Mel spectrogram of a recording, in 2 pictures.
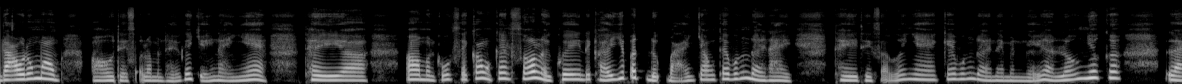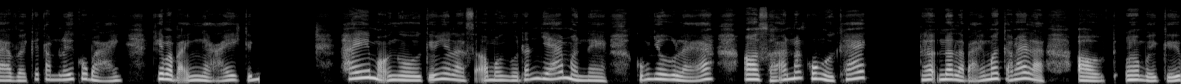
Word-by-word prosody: đâu", 215 Hz, +3 st, +5 dB
đúng 260 Hz, +3 st, +3 dB
hông? 245 Hz, -4 st, +4 dB, 0.3 s
Ồ, 180 Hz, 0 st, -1 dB
thiệt 175 Hz, -2 st, -6 dB
sự -, -, -8 dB
là 180 Hz, -, -2 dB
mình 175 Hz, -1 st, -5 dB
hiểu 160 Hz, 0 st, -6 dB
cái 245 Hz, -, +1 dB
chuyện 180 Hz, -5 st, -5 dB
này 175 Hz, -3 st, -3 dB
nha. 200 Hz, +3 st, 0 dB, 0.4 s
Thì, 200 Hz, -2 st, +3 dB
ờ, 190 Hz, -1 st, 0 dB, 0.4 s
ơ, 225 Hz, 0 st, +4 dB
mình 210 Hz, -2 st, -1 dB
cũng 215 Hz, +4 st, -2 dB
sẽ -, -, -1 dB
có 285 Hz, 0 st, +2 dB
một 265 Hz, -, +1 dB
cái 275 Hz, 0 st, +1 dB
số 285 Hz, +3 st, +6 dB
lời 240 Hz, -10 st, +2 dB
khuyên 235 Hz, -1 st, +2 dB
để 230 Hz, -, -2 dB
có 210 Hz, -3 st, -5 dB
thể 200 Hz, -, +3 dB
giúp 275 Hz, +5 st, +1 dB
ích 315 Hz, -1 st, 0 dB
được 180 Hz, -3 st, -2 dB
bạn 165 Hz, +1 st, -5 dB
trong 220 Hz, +1 st, -2 dB
cái 250 Hz, +1 st, 0 dB
vấn 270 Hz, +4 st, 0 dB
đề 205 Hz, -7 st, +1 dB
này. 180 Hz, -3 st, -3 dB, 0.4 s
Thì 190 Hz, -2 st, 0 dB
thiệt 180 Hz, 0 st, -6 dB
sự -, -, -8 dB
á 225 Hz, -, -2 dB
nha, 230 Hz, -3 st, -2 dB
cái 245 Hz, +1 st, -3 dB
vấn 250 Hz, +2 st, -3 dB
đề 200 Hz, -6 st, -2 dB
này 180 Hz, -1 st, -3 dB
mình 170 Hz, -1 st, -4 dB
nghĩ 160 Hz, +3 st, -3 dB
là 210 Hz, -3 st, 0 dB
lớn 210 Hz, +8 st, 0 dB
nhất 300 Hz, +1 st, +4 dB
á 295 Hz, -1 st, +2 dB, 0.4 s
là 190 Hz, -4 st, +1 dB
về 175 Hz, 0 st, -2 dB
cái 235 Hz, +7 st, -8 dB
tâm 215 Hz, -2 st, -3 dB
lý 220 Hz, +3 st, +1 dB
của 250 Hz, 0 st, -1 dB
bạn, 180 Hz, -4 st, -2 dB, 0.3 s
khi 255 Hz, -, +3 dB
mà 230 Hz, -, +6 dB
bạn 200 Hz, -1 st, 0 dB
ngại, 180 Hz, +2 st, 0 dB
kiểu, 190 Hz, +3 st, -1 dB, 0.9 s
thấy 290 Hz, +4 st, +4 dB
mọi 250 Hz, -8 st, +3 dB
người, 195 Hz, -2 st, +3 dB
kiểu -, -, 0 dB
như 250 Hz, 0 st, +2 dB
là, 205 Hz, -4 st, 0 dB
sợ -, -, -3 dB
mọi 195 Hz, 0 st, +1 dB
người 185 Hz, -1 st, -1 dB
đánh 225 Hz, +7 st, -1 dB
giá 260 Hz, +1 st, +2 dB
mình 225 Hz, -11 st, +3 dB
nè, 180 Hz, -2 st, 0 dB, 0.3 s
cũng 235 Hz, -, -2 dB
như 235 Hz, -3 st, +3 dB
là 180 Hz, -3 st, +1 dB
á, 240 Hz, +3 st, +2 dB, 0.3 s
ơ, 235 Hz, -1 st, +6 dB
sợ 175 Hz, -, -4 dB
ánh 225 Hz, +8 st, +1 dB
mắt 290 Hz, +1 st, +1 dB
của 265 Hz, -, +4 dB
người 210 Hz, -8 st, +2 dB
khác, 270 Hz, +6 st, +1 dB, 0.5 s
thế 220 Hz, +1 st, +3 dB
nên 230 Hz, 0 st, +4 dB
là 190 Hz, -, +2 dB
bạn 185 Hz, +6 st, -2 dB
mới 260 Hz, +2 st, +5 dB
cảm 205 Hz, -, -2 dB
thấy 270 Hz, +2 st, +4 dB
là, 235 Hz, -, +1 dB, 0.3 s
ờ, 170 Hz, -2 st, +3 dB, 0.2 s
ơ, 210 Hz, +1 st, +4 dB
bị, 175 Hz, -5 st, 0 dB
kiểu, 170 Hz, +4 st, +2 dB
210 Hz, 255 wpm, -21 LUFS, 185-245 Hz, 0.9 s, số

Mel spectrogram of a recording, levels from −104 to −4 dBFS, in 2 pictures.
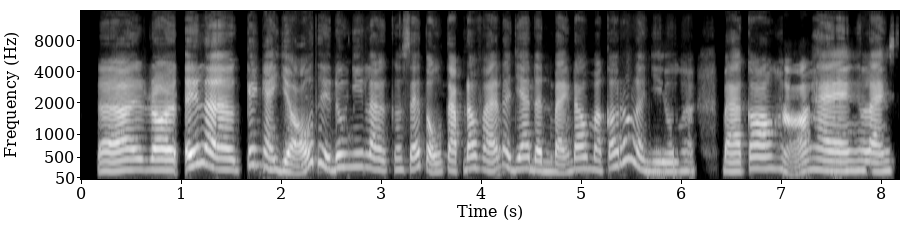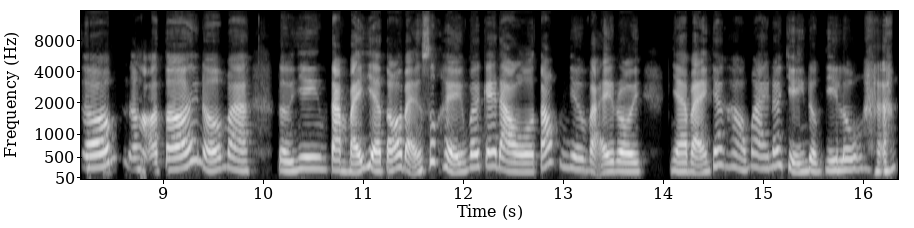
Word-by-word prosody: Trời 200 Hz, 0 st, +3 dB
ơi! 225 Hz, +2 st, +5 dB
Rồi 225 Hz, -1 st, +6 dB
ý 295 Hz, +3 st, +8 dB
là 240 Hz, -10 st, +5 dB
cái 335 Hz, +1 st, -4 dB
ngày 260 Hz, -8 st, -3 dB
giỗ 195 Hz, -, +2 dB
thì 285 Hz, -9 st, -2 dB
đương 280 Hz, +3 st, -2 dB
nhiên 295 Hz, 0 st, -9 dB
là 235 Hz, -5 st, -2 dB
c 230 Hz, +2 st, -13 dB
sẽ 240 Hz, +5 st, -2 dB
tụ 190 Hz, -10 st, -2 dB
tập, 205 Hz, +1 st, 0 dB
đâu 255 Hz, +2 st, +1 dB
phải 200 Hz, -2 st, -1 dB
là 320 Hz, -, -6 dB
gia 250 Hz, 0 st, -3 dB
đình 205 Hz, -3 st, -2 dB
bạn 175 Hz, 0 st, -3 dB
đâu, 245 Hz, +1 st, -2 dB
mà 225 Hz, -2 st, -4 dB
có 275 Hz, +6 st, -4 dB
rất 450 Hz, +5 st, -5 dB
là 275 Hz, -, -3 dB
nhiều, 195 Hz, -2 st, -5 dB
à, -, -, -10 dB, 0.3 s
bà 195 Hz, 0 st, +1 dB
con, 250 Hz, +4 st, +1 dB
họ 245 Hz, -4 st, +2 dB
hàng, 210 Hz, -1 st, +3 dB
làng 205 Hz, -1 st, 0 dB
xóm 275 Hz, +7 st, +3 dB, 0.2 s
nữa, 240 Hz, -, -6 dB
họ 185 Hz, -, 0 dB
tới 250 Hz, -, +2 dB
nữa 210 Hz, +3 st, +1 dB
mà 225 Hz, -7 st, -2 dB, 0.3 s
tự 210 Hz, -1 st, -3 dB
nhiên 250 Hz, +2 st, -4 dB
tầm 215 Hz, -3 st, +2 dB
7:00 205 Hz, -, +2 dB
tối 210 Hz, +7 st, 0 dB
bạn -, -, -2 dB
xuất 405 Hz, -3 st, -7 dB
hiện 190 Hz, -7 st, 0 dB
với 280 Hz, +1 st, -1 dB
cái 305 Hz, +1 st, 0 dB
đầu 190 Hz, -7 st, +1 dB
tóc 370 Hz, -1 st, -1 dB
như 260 Hz, -5 st, -7 dB
vậy, 195 Hz, -2 st, -2 dB
rồi 195 Hz, -1 st, +1 dB, 0.3 s
nhà 200 Hz, -2 st, -1 dB
bạn 190 Hz, 0 st, 0 dB
chắc 320 Hz, 0 st, -5 dB
hổng 220 Hz, +5 st, -10 dB
ai 260 Hz, -3 st, -6 dB
nói 315 Hz, +3 st, -6 dB
chuyện 190 Hz, -5 st, -5 dB
được 195 Hz, +1 st, -5 dB
gì 215 Hz, 0 st, -5 dB
luôn 230 Hz, +3 st, -5 dB
hả? 200 Hz, -4 st, -6 dB
225 Hz, 240 wpm, -24 LUFS, 200-265 Hz, 0.3 s, ý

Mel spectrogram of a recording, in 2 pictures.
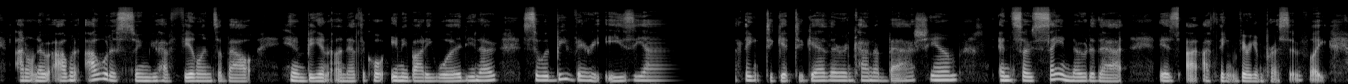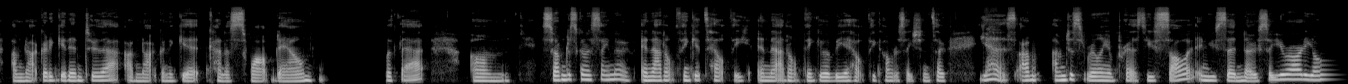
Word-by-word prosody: I 180 Hz, -, -1 dB
don't 175 Hz, -, 0 dB
know, 165 Hz, -1 st, +4 dB
I -, -, +1 dB
would 190 Hz, +2 st, 0 dB
I 205 Hz, -, +3 dB
would 245 Hz, +1 st, +2 dB
assume 170 Hz, -1 st, +1 dB
you 170 Hz, -, -1 dB
have 155 Hz, -2 st, -5 dB
feelings 165 Hz, 0 st, +1 dB
about 150 Hz, -1 st, -3 dB, 0.3 s
him 170 Hz, -4 st, +1 dB
being 155 Hz, 0 st, +2 dB
unethical, 155 Hz, +2 st, -1 dB
anybody 165 Hz, -3 st, +2 dB
would, 155 Hz, +1 st, +1 dB
you 180 Hz, 0 st, +1 dB
know, 185 Hz, +2 st, +2 dB, 0.3 s
so 205 Hz, -, +1 dB
it'd 195 Hz, -1 st, +2 dB
be 240 Hz, -, 0 dB
very 185 Hz, -7 st, -2 dB
easy, 190 Hz, +3 st, -2 dB
I 180 Hz, 0 st, -7 dB, 0.8 s
think, 190 Hz, 0 st, -1 dB
to 165 Hz, -, -5 dB
get 155 Hz, -1 st, 0 dB
together 180 Hz, 0 st, 0 dB
and 180 Hz, 0 st, -2 dB
kind 185 Hz, 0 st, -1 dB
of 175 Hz, -1 st, -5 dB
bash 190 Hz, +3 st, -4 dB
him, 205 Hz, 0 st, +3 dB, 0.4 s
and 190 Hz, -1 st, +3 dB
so 185 Hz, -4 st, +3 dB
saying 220 Hz, +4 st, +3 dB
no 170 Hz, -1 st, +2 dB
to 170 Hz, -, 0 dB
that 150 Hz, -2 st, -2 dB, 0.3 s
is, 165 Hz, 0 st, +1 dB
I -, -, +2 dB
I -, -, -1 dB
think 165 Hz, -1 st, -3 dB
very 155 Hz, -3 st, +5 dB
impressive, 155 Hz, +1 st, -4 dB
like, -, -, -1 dB, 0.3 s
"I'm 165 Hz, -, 0 dB
not 165 Hz, -1 st, -1 dB
gonna 180 Hz, 0 st, +2 dB
get 190 Hz, 0 st, +1 dB
into 180 Hz, +1 st, +2 dB
that, 190 Hz, -, +1 dB
I'm 160 Hz, -1 st, -3 dB
not 155 Hz, -1 st, -3 dB
gonna 165 Hz, -1 st, -2 dB
get 155 Hz, -1 st, -1 dB
kinda 155 Hz, -2 st, -2 dB
swamped 150 Hz, -1 st, +1 dB
down 155 Hz, +5 st, +1 dB, 0.7 s
with -, -, -3 dB
that, -, -, -1 dB, 0.4 s
um, 170 Hz, 0 st, 0 dB, 0.3 s
so 200 Hz, -, +4 dB
I'm 205 Hz, -, +4 dB
just 225 Hz, +1 st, -1 dB
gonna 225 Hz, -2 st, +3 dB
say 220 Hz, 0 st, -1 dB
no, 225 Hz, -4 st, 0 dB
and 185 Hz, 0 st, +5 dB
I 185 Hz, -, +4 dB
don't 190 Hz, +1 st, -1 dB
think 190 Hz, +1 st, 0 dB
it's 205 Hz, -, -1 dB
healthy, 180 Hz, -2 st, -3 dB
and 175 Hz, 0 st, +1 dB
I -, -, +2 dB
don't 175 Hz, 0 st, -2 dB
think 170 Hz, +2 st, -1 dB
it -, -, +4 dB
would 170 Hz, -, +3 dB
be 170 Hz, +1 st, +3 dB
a -, -, +1 dB
healthy 185 Hz, +2 st, -5 dB
conversation," 175 Hz, -2 st, -4 dB
so 175 Hz, -2 st, +1 dB, 0.3 s
yes, 220 Hz, +1 st, 0 dB
I'm 200 Hz, +3 st, +2 dB
I'm 195 Hz, +1 st, +4 dB
just 225 Hz, +1 st, 0 dB
really 185 Hz, -3 st, +4 dB
impressed, 175 Hz, +1 st, -2 dB
you 180 Hz, -, +1 dB
saw 195 Hz, +4 st, +3 dB
it -, -, -2 dB
and 195 Hz, -2 st, +2 dB
you 185 Hz, -, +1 dB
said 170 Hz, -2 st, +3 dB
no, 160 Hz, -3 st, +2 dB
so 160 Hz, -, 0 dB
you're 230 Hz, +1 st, +5 dB
already 230 Hz, -2 st, +5 dB
on 225 Hz, +2 st, -2 dB
180 Hz, 230 wpm, -22 LUFS, 165-195 Hz, 0.8 s, very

